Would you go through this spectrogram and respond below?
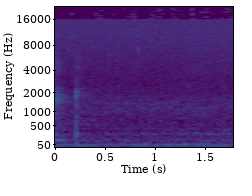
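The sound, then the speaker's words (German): A single sharp finger snap near the start, made as a TikTok-style move, a quick bright click, followed by quiet background hiss and low rumble with no talking. “Ich wünsche mir jetzt so einen, so einen TikTok-Move, wo ich schnippe”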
